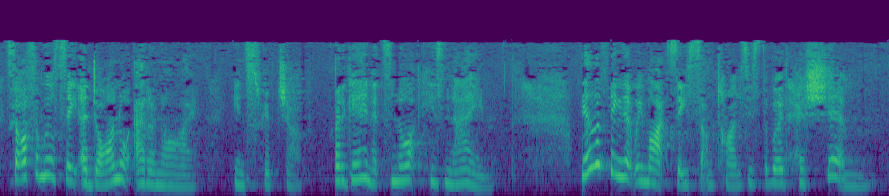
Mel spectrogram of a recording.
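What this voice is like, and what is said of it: Australian accent. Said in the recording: “my very bad accent. It's a very Australian twang”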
